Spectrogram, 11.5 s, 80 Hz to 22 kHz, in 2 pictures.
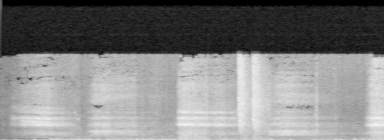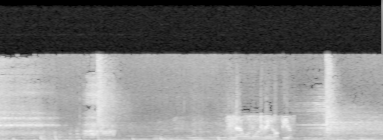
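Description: Heavy, rhythmic breathing over a phone line from a man out of breath on a reenacted 911 emergency call, loud breaths arriving every second or so against a steady electrical hum, with no clear words spoken.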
